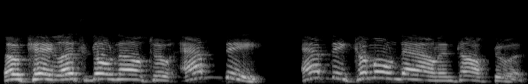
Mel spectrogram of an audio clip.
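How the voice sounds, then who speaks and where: High-pitched guy hosting a webinar, tinny phone-line sound, upbeat and affirming. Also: expressive, a little slow. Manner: enthusiastic and affirming. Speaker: webinar host. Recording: tinny phone-like call audio.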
